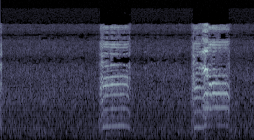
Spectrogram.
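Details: Young wild New Caledonian crows learning to fish wood-boring beetle larvae from holes: two harsh, nasal, cat-like calls about two seconds apart, each around half a second long with stacked harmonics, over steady background hiss.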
